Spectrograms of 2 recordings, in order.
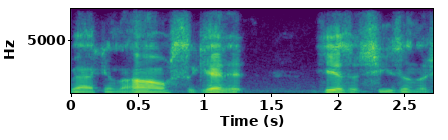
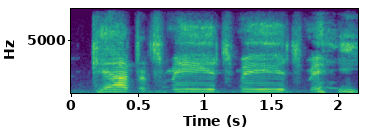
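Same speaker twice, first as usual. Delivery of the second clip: play-acted, very high, long-stretched screaming; 12 semitones higher than usual. Retelling how he screamed while she beat him: imitating someone screaming. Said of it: "He's screaming at her".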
